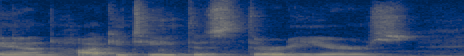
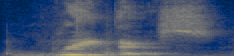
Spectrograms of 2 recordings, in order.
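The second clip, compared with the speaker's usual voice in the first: much higher, loud challenging bark; confrontational; 8 dB louder than usual. Retold or imitated. Teen handing the teacher a book, confrontational and loud. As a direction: throw it at her like a dare. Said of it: "In a very confrontational voice".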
